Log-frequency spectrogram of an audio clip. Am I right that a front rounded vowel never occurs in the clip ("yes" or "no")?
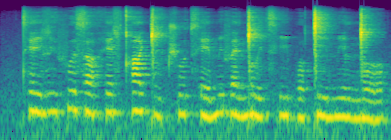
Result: no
